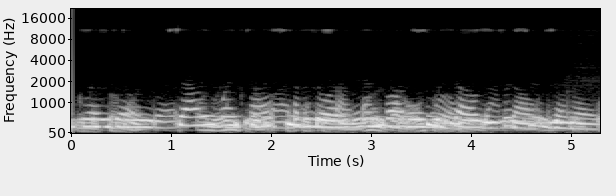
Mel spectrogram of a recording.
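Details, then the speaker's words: Simulated high-frequency sensorineural hearing loss: speech with slight background noise sounds muffled, mumbled and underwater-like, crisp high sounds missing, so locating the talker's voice takes concentration. "just notice how everything just sounds a little bit kind of underwater a little bit muffled"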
